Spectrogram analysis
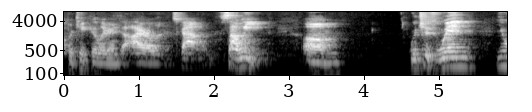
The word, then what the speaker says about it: Samhain: was referred to as saowin uh spelled s-a-m-h-a-i-n samhain is how it looks like it should be pronounced but that's sort of a scotch gaelic word um that was the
